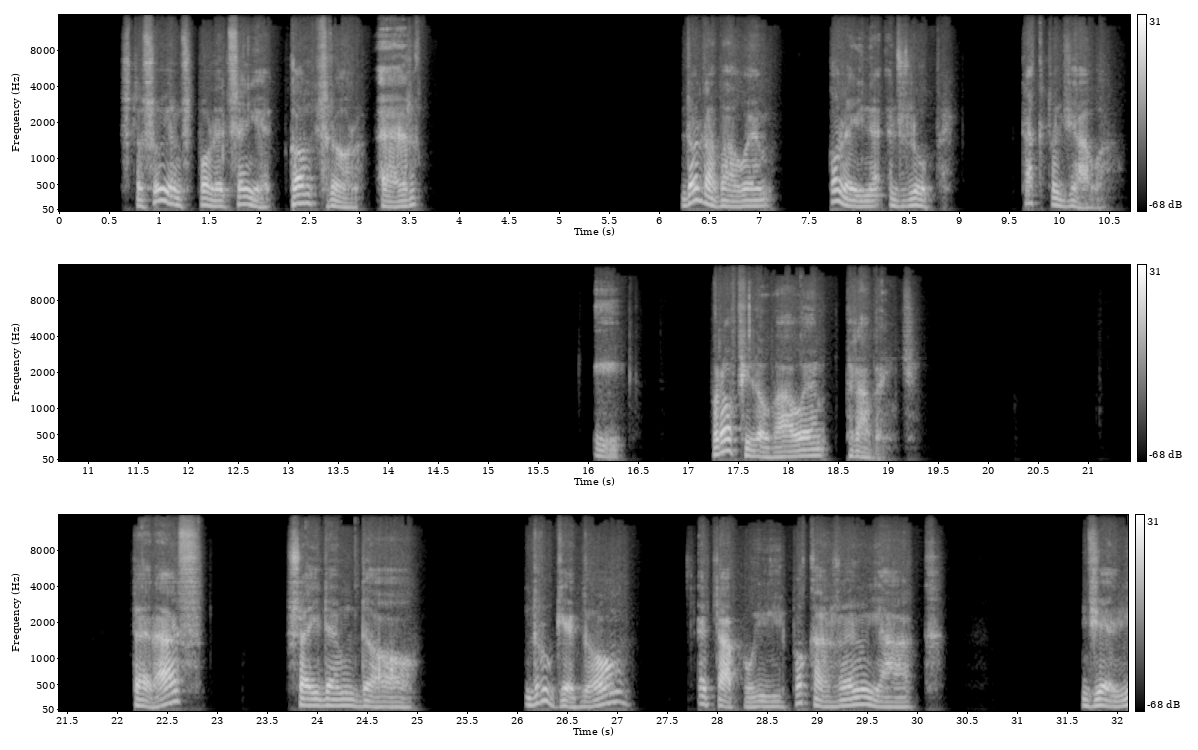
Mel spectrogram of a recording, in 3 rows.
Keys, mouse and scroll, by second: 13.4 ctrl+z, 16.8-18.1 middle drag, 18.9-20.4 middle drag, 20.8-21.2 scroll down 1, 21.2-22.2 middle drag, 22.5-22.8 scroll up 2, 22.8-23.9 middle drag, 24.4-25.7 middle drag.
